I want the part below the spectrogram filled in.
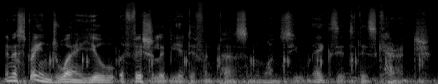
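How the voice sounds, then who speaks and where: A man playing a possessive, commanding prince in a dark fantasy ASMR roleplay, deliberate and imperious yet intimate. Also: low voice, sing-song, noisy background. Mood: tender, possessive. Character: possessive, commanding young prince, darkly romantic schemer. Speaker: audio roleplay performer.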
